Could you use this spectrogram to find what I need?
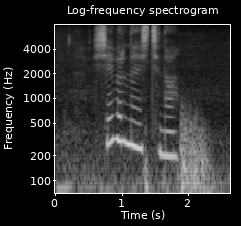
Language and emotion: Russian, neutral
